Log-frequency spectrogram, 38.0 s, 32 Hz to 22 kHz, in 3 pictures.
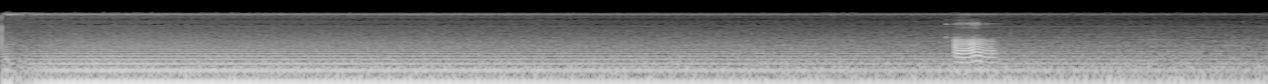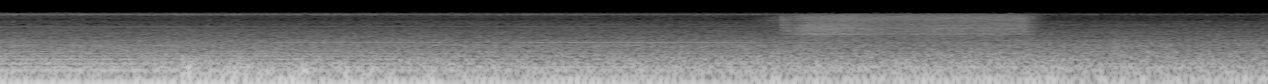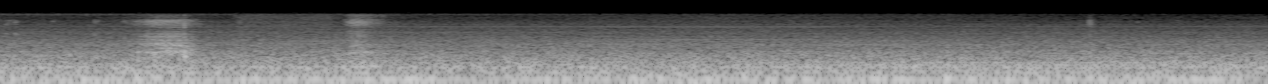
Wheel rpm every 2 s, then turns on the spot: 0, 0, 0, 0, 0, 0, 0, 0, 0, 0, 0, 0, 0, 0, 0, 0, 0, 0, 0.
none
